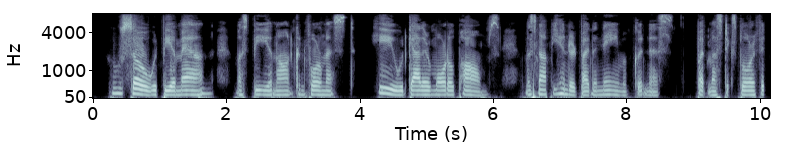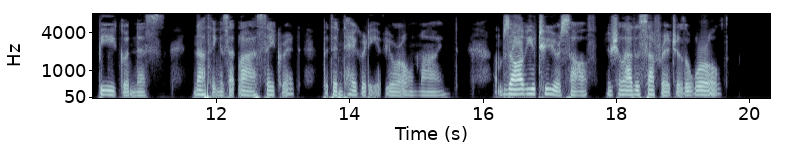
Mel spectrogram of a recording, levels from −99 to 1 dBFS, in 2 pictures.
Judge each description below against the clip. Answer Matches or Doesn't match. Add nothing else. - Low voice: Doesn't match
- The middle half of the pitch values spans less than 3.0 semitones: Matches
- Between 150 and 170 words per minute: Matches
